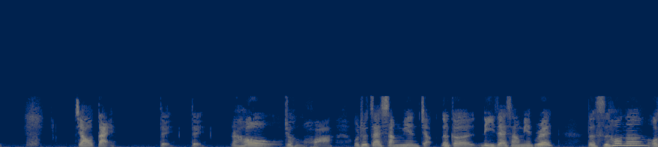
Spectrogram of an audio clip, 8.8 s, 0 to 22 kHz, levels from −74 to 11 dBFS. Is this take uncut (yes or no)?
no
